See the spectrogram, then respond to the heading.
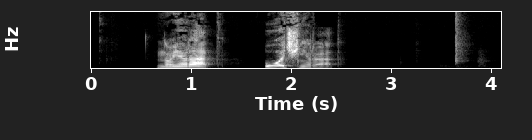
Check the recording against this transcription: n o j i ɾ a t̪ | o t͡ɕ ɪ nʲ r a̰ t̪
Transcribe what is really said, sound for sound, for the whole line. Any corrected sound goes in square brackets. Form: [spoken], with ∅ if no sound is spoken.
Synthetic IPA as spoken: n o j [a] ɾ a t̪ | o t͡ɕ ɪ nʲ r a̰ t̪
